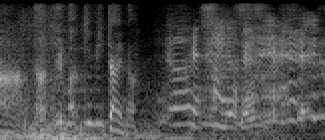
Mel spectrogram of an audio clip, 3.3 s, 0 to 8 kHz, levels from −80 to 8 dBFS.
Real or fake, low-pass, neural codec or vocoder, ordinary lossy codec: fake; 7.2 kHz; codec, 24 kHz, 1.2 kbps, DualCodec; none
